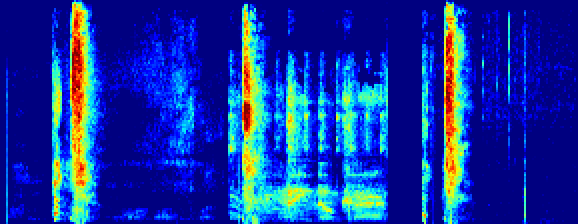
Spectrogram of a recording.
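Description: Two sharp sneezes with brief voiced sounds between them, music in the background; ordinary sneezing.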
